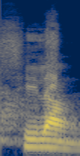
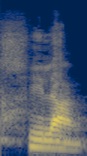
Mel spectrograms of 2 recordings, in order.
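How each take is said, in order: The two takes are said the same way.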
